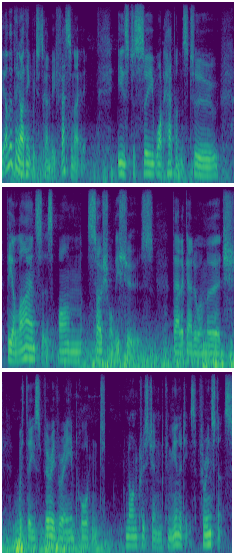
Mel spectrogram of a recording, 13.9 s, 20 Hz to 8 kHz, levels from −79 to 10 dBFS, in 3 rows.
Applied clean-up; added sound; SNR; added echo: none; Thunder; 4 dB; none.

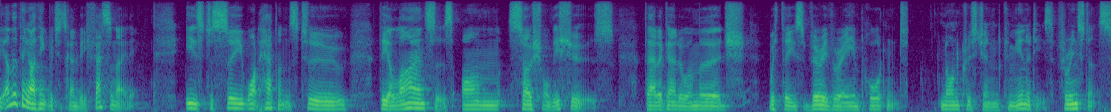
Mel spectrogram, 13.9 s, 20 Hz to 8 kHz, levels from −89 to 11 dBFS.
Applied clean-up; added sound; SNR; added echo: none; none; none; none.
